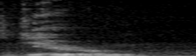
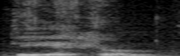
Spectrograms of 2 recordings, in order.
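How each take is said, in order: First: The H sound is not clearly pronounced. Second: The H sound is carefully pronounced. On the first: This is how most people say it. "everybody says dirham for that Islamic silver coin" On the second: This is the careful pronunciation. "he always carefully pronounced the H"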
